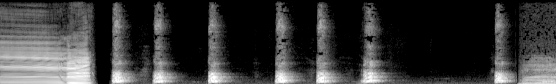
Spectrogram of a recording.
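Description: A cow gives one long moo that ends about a second and a half in. A small dog then barks seven times, in short single barks spaced about half a second to a second apart. A deep rumbling sound starts just before the end.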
